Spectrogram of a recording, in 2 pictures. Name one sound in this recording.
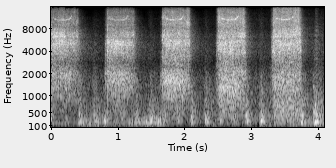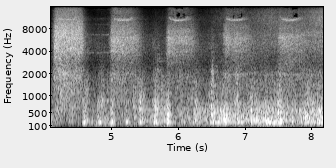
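A steam locomotive chuffs loudly in rhythmic bursts of exhaust.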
